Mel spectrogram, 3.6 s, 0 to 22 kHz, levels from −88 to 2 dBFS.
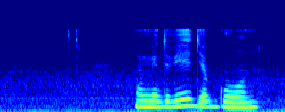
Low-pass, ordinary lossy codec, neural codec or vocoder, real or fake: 7.2 kHz; none; none; real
